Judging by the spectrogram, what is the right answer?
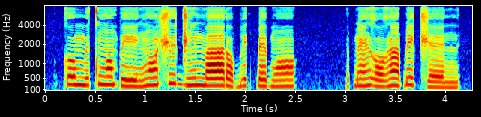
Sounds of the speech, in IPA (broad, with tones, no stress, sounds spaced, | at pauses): k o˧ m ɨ˨˦ t ŋ ɔ̃˧ p eː˨ ŋ ɔ̃˧ ʃ ɨ˦ d͡ʒ ĩ˧ m aː˧ ɾ ɔ˨ b e˧ k͡p ɛ˧ b ɔ̃˧ | ɓ ɛ̃˨˦ ɣ ɔ˨ ɣ ã˦˨ ɓ e˦ t͡ʃ ɛ˨ n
